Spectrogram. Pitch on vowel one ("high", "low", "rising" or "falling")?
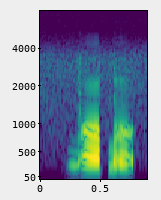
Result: low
